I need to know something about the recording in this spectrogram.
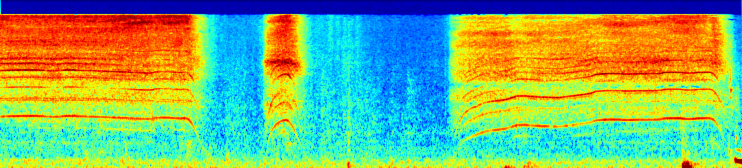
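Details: Whole-mouth polishing with prophy paste, using an extraoral fulcrum on the patient's chin: high-pitched slow-speed handpiece whirring in bursts with brief pauses, spinning a prophy angle.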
